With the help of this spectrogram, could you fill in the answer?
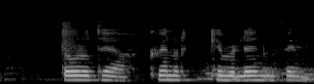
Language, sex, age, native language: Icelandic, male, 11, Icelandic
